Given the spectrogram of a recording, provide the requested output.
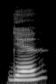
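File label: "yan", Mandarin Chinese, tone 2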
